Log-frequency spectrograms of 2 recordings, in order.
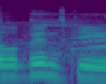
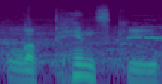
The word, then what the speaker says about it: Lipinski: Kobe over to Lubinski. Lubinski over to Charles, who passed it back to Lubinski, who loses it. And actually, it's Lipinski, but Lubinski keeps being easier to pronounce.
